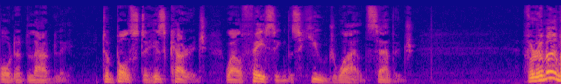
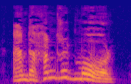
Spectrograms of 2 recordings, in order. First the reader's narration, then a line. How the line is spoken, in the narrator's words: Katinka called out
